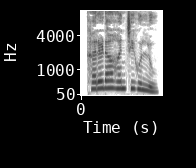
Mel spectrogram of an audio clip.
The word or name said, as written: ಖರಡಾಹಂಚಿಹುಲ್ಲು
